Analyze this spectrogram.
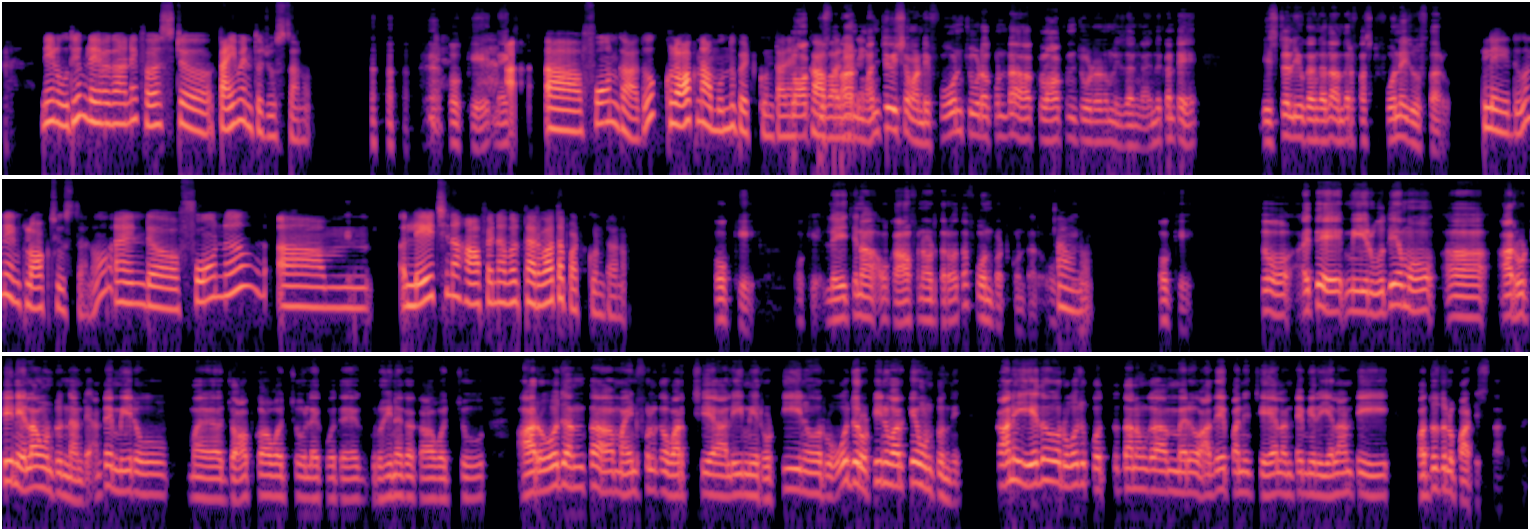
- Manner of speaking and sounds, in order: in English: "ఫస్ట్"; chuckle; in English: "నెక్స్ట్?"; in English: "క్లాక్"; in English: "క్లాక్"; in English: "క్లాక్‌ను"; in English: "డిజిటల్"; in English: "ఫస్ట్"; in English: "క్లాక్"; in English: "అండ్"; in English: "హాఫ్ ఎన్ అవర్"; in English: "హాఫ్ ఎన్ అవర్"; in English: "సో"; in English: "రొటీన్"; in English: "జాబ్"; in English: "మైండ్‌ఫుల్‌గా వర్క్"; in English: "రొటీన్"; "మీరు" said as "మెరు"
- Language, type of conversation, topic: Telugu, podcast, ఉదయాన్ని శ్రద్ధగా ప్రారంభించడానికి మీరు పాటించే దినచర్య ఎలా ఉంటుంది?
